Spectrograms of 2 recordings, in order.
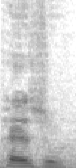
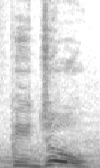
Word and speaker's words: Peugeot: Now, thankfully, our landlord had, you remember those times, it wasn't Peugeot. It was Peugeot. Yeah. It was Peugeot. That was when Peugeot, now modernization has taught us that it's pronounced Peugeot.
